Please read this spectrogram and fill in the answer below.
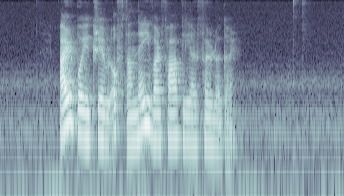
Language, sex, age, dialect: Faroese, female, 36-60, Norðurstreymoy/Eysturoy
